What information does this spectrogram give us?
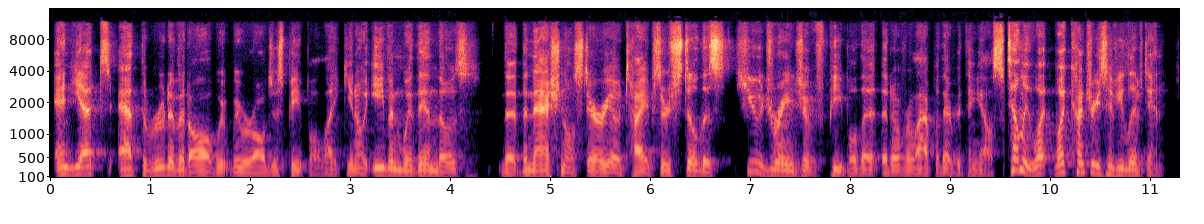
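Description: A man's voice: fairly low pitch, lively intonation, a little fast, few pauses. A man hosting an interview podcast over a video call, asking loose, friendly questions that he often restarts. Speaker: podcast host.

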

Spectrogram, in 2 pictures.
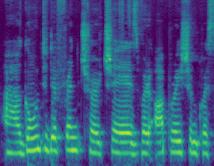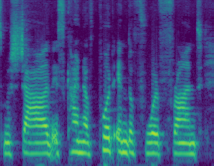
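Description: A woman from Romania, a guest speaker for a ministry, talking in a measured, grateful way. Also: fairly low pitch, little pitch movement. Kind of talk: interview conversation.

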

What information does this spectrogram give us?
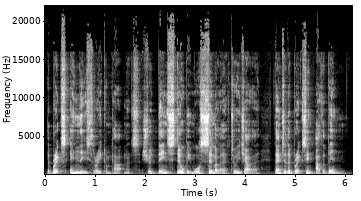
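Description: A man's voice: fairly low pitch, animated, normal speed, a little mellow, slightly rough. A wry, playful husband and father played by a man tells his story in a radio play. He sounds like a nerdy everyday dad, slipping between first-person narration and family dialogue. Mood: musing.

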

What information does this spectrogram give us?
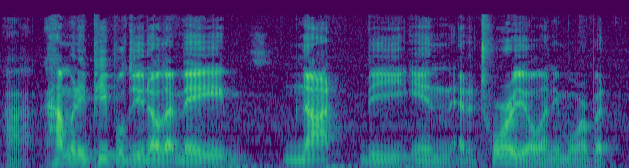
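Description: A man's voice: sits low, a little hiss or hum. A man hosting a casual podcast, easygoing and agreeable, leading the talk and asking questions. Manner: easygoing, agreeable, quick to laugh along. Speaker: podcast host.

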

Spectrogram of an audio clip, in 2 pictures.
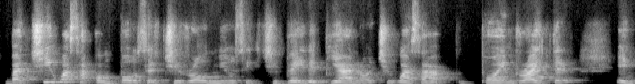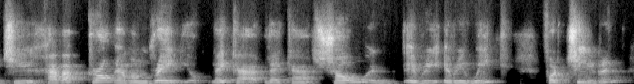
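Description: A woman's voice: on the high side, measured pace, roomy sound. A woman in her late sixties from Chile, a native Spanish speaker with a Chilean accent, reminiscing as an interview guest. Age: late 60s. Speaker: interview guest, retired NGO director.

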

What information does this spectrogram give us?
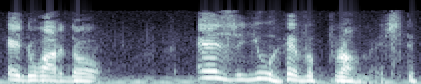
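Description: An actor playing a respectful old Italian farmer with an Italian accent and halting, broken English in a 1940s radio drama. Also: male voice, a little high, sing-song, fairly bright tone, slight background noise, exaggerated voice. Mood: pleading, puzzled. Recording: dull vintage radio recording.

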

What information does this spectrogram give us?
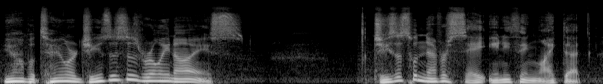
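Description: A man acts out a fussy, whiny liberal Jesuit for a podcast parody. The voice jumps high and sounds affected, prissy and easily wounded, protesting that everyone ought to be nice. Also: very animated, measured pace, mellow. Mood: indignant, whiny.

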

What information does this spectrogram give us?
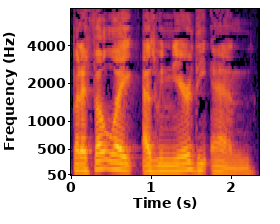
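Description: A man's voice: fairly low pitch, lively intonation, unhurried. A man hosting a podcast in casual fan chat, chatty and opinionated, often prompting his co-host.

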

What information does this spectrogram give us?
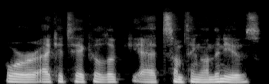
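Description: A man's voice: mid-range voice, flat delivery, brisk, darkish tone, no room sound. Enthusiastic middle-aged man, dry sound. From Jamaica. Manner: enthusiastic storyteller, some restarts, laughs. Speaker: author and podcaster guest. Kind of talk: casual interview chat.

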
